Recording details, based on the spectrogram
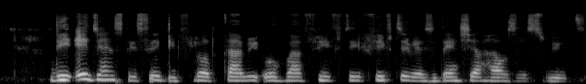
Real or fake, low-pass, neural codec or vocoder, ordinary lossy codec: fake; none; codec, 24 kHz, 1.5 kbps, HILCodec; none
